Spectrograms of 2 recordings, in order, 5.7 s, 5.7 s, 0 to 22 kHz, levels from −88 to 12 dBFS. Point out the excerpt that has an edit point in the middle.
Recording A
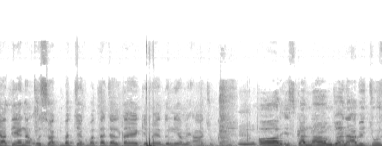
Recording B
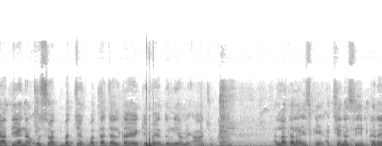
A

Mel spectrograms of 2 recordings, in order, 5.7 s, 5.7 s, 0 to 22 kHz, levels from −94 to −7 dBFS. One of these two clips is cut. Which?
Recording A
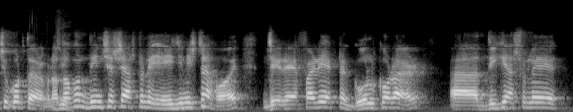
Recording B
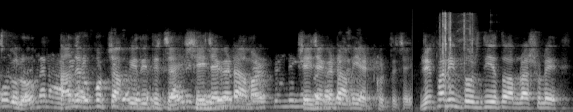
B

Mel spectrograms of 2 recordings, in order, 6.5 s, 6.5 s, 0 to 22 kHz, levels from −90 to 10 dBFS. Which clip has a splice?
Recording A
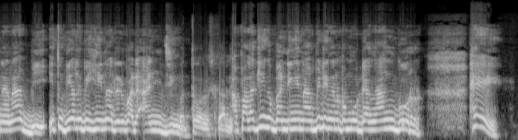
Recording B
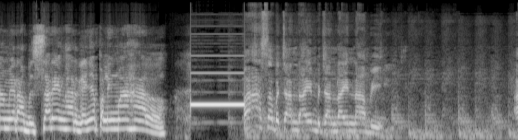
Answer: B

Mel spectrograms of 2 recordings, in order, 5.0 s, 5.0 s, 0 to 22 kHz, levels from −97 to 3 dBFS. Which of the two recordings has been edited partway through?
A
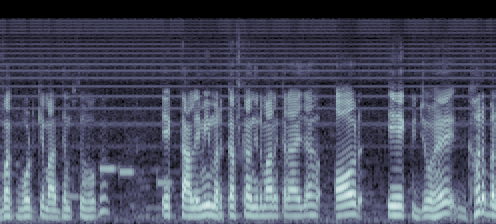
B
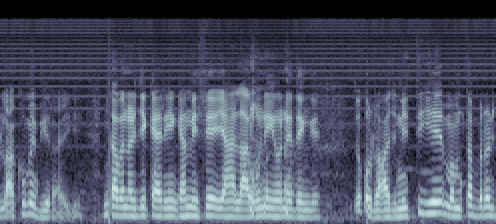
B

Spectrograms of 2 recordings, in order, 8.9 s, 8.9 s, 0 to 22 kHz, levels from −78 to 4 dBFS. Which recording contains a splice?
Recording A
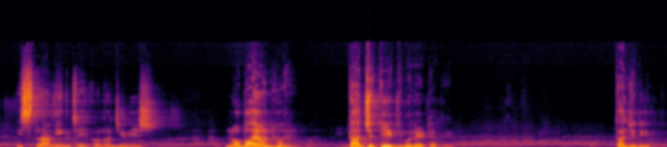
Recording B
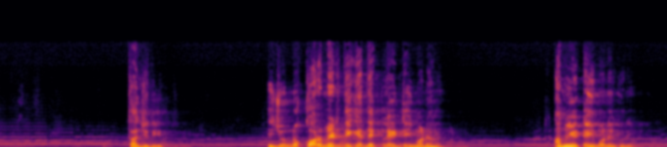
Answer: B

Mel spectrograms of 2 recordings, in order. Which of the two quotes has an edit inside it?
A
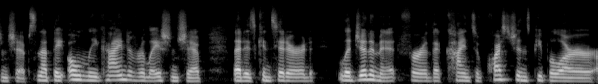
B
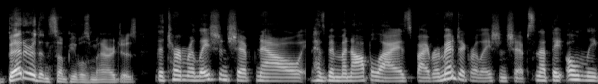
B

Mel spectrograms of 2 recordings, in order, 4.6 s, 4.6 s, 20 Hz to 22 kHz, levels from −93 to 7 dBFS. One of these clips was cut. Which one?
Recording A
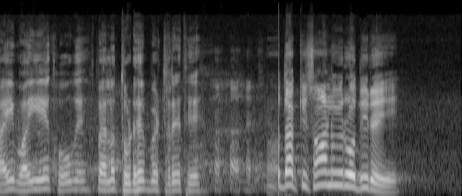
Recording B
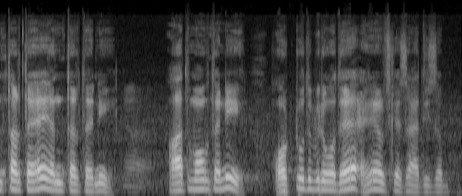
A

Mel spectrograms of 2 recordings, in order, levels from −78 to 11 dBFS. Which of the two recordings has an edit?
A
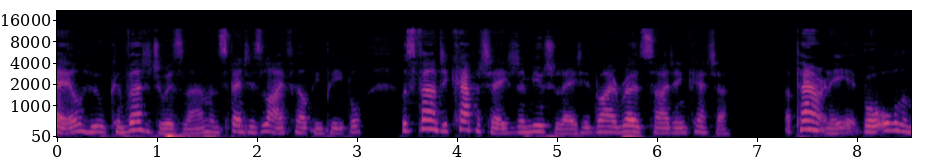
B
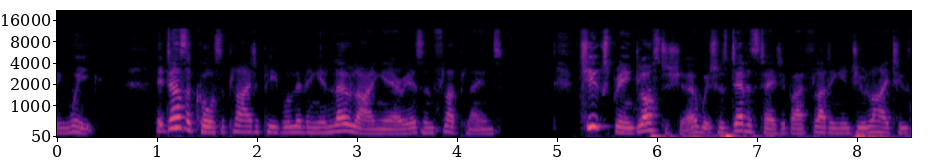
A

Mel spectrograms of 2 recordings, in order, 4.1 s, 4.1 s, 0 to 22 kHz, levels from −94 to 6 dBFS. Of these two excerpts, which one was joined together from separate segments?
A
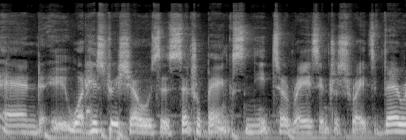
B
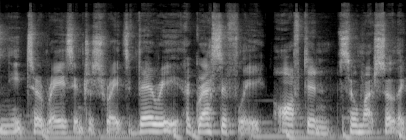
B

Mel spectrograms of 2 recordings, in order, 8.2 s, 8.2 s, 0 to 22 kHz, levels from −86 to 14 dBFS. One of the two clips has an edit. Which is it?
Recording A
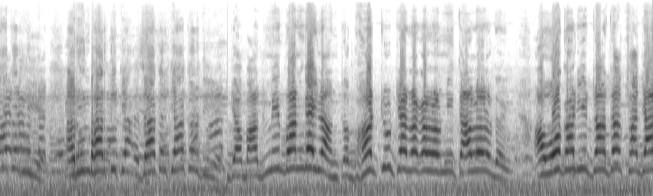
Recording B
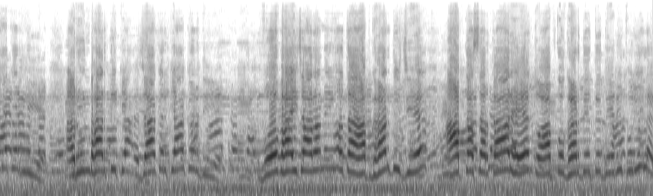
A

